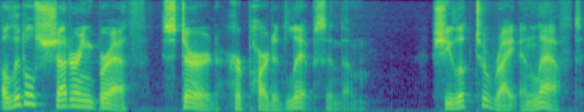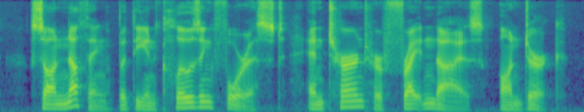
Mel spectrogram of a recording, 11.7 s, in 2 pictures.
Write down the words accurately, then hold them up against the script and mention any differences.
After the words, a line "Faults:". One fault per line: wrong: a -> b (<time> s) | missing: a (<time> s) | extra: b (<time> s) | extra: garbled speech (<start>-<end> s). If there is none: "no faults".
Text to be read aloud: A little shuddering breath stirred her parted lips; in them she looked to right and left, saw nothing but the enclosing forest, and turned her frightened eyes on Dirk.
A little shuddering breath stirred her parted lips; in them she looked to right and left, saw nothing but the enclosing forest, and turned her frightened eyes on Dirk.
Faults:
no faults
